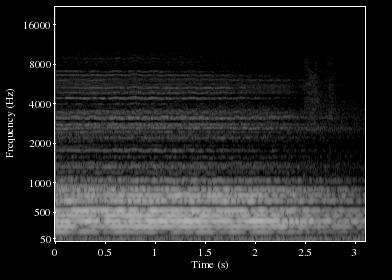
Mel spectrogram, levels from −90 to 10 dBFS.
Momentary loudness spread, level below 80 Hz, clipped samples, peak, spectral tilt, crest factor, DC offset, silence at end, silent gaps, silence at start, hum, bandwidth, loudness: 11 LU; -56 dBFS; under 0.1%; -12 dBFS; -8 dB/octave; 12 dB; under 0.1%; 0 s; none; 0 s; none; 7.4 kHz; -25 LUFS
